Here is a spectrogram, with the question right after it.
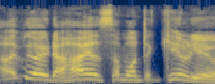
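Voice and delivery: put-on slow, high narrator voice with British accent. Joking about a film crew threat, doing a Richard Attenborough voice. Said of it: "in a British accent".

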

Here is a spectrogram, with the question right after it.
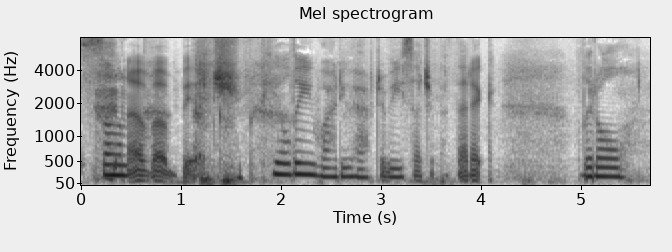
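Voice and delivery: soft, very slow muttering under the breath. Playing a character alone in a cell: muttering under breath. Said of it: "muttering to yourself under your breath".

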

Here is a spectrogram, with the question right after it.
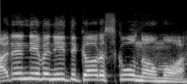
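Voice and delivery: high-pitched, put-on Boston accent. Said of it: "No More is my favorite thing".

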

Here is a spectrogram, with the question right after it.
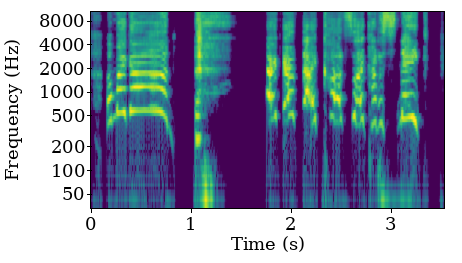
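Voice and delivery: mock very high shriek through laughter. Retelling a fly-fishing trip where the guide couldn't see, the speaker is retelling screaming, laughing. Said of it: "So I'm screaming".

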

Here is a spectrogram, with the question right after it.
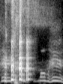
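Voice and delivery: shrill, very high, loud put-on demon voice. Retelling how the ADD demon called out during the movie: imitating my ADD demon. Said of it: "That's how they talk".

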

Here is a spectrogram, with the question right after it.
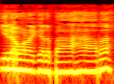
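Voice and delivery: accent from Maine. Two speakers joking about local accents, one tries a line in a Maine accent. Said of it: "That's more of a Maine accent".

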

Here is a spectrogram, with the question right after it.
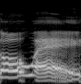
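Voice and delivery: very high-pitched, small, sad little voice. Recapping a scene where a girl runs to her room, quoting her in a mock-sad little voice. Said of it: "this is a sad little voice".

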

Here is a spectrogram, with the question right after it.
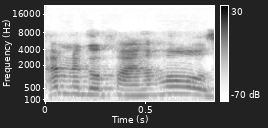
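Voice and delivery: play-acted, high-pitched, eager, excited little-kid voice. Telling a story, the speaker voices a four-year-old boy running ahead, imitating an excited kid. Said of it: "and like just excited, like a little kid".

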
